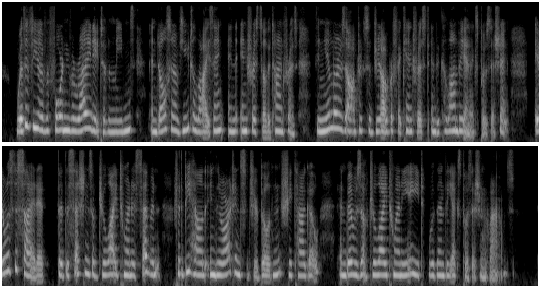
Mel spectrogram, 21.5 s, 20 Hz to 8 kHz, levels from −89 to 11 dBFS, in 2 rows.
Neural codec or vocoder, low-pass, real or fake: codec, 24 kHz, 0.9 kbps, WavTokenizer, small release; 7.2 kHz; fake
